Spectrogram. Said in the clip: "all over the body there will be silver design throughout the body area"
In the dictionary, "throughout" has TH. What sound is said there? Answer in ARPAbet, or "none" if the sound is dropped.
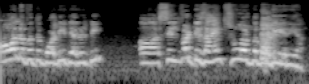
T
